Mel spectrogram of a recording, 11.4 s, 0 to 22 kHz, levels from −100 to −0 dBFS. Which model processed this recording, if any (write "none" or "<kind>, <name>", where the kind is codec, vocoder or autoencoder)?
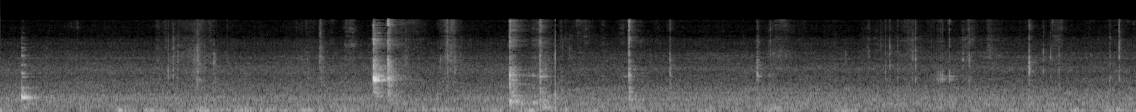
none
